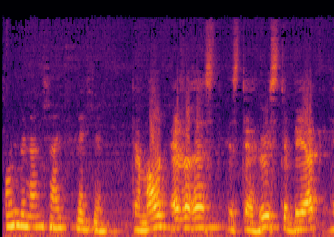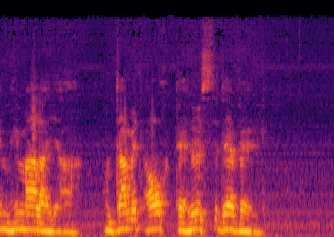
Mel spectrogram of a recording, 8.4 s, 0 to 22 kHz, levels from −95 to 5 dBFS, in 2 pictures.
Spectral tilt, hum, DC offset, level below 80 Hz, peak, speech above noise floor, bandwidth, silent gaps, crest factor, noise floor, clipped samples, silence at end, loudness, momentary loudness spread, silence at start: -7.5 dB/octave; none; under 0.1%; -40 dBFS; 0 dBFS; 30 dB; 15 kHz; none; 12 dB; -43 dBFS; under 0.1%; 0.85 s; -13 LUFS; 9 LU; 0.05 s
